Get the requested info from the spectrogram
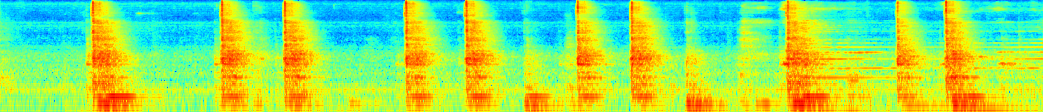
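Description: Korean traditional accompaniment for a gutgeori dance, played back through room speakers: drum strokes spaced about one to two a second set out the gutgeori rhythm, and sustained melodic instruments join near the end.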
